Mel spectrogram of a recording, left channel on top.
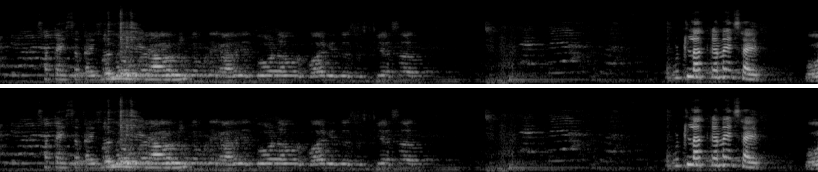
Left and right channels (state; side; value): identical; both; correlation 1.00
